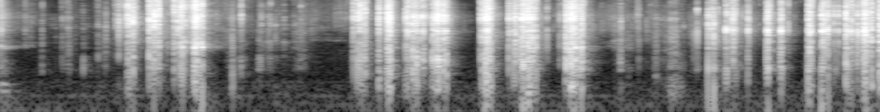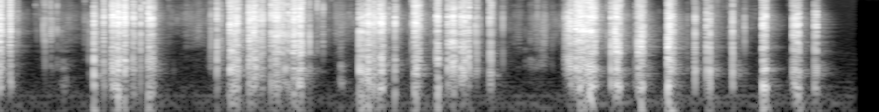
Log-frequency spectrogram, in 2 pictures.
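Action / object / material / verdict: scrape / nylon hook-and-loop Velcro patches / nylon / none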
